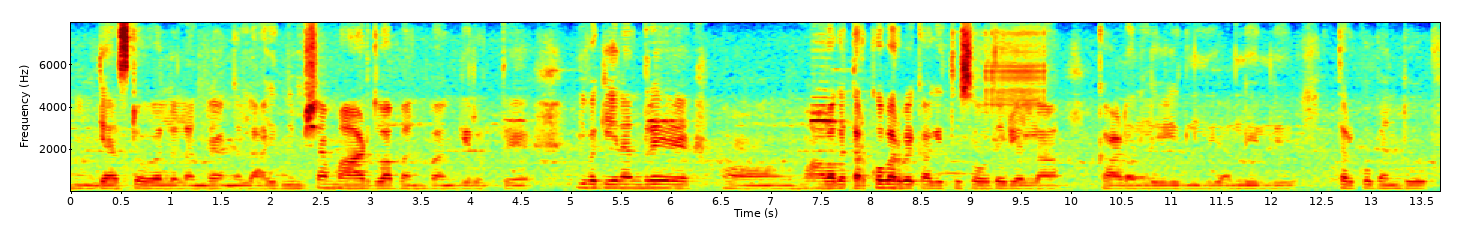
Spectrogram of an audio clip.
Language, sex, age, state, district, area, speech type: Kannada, female, 30-45, Karnataka, Chamarajanagar, rural, spontaneous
